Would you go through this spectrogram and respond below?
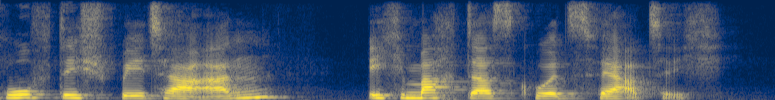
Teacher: the E at the verb is often not pronounced when we're speaking fast, but in written German, you'll need to add it.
